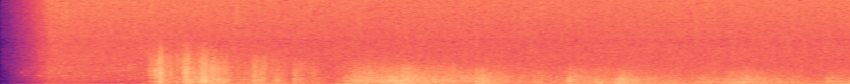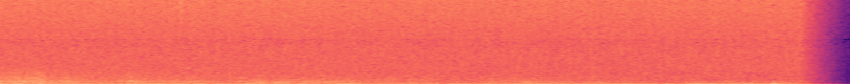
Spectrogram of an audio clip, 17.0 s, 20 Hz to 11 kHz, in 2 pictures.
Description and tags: Thunder and rain as recorded with an Edirol R09 on the 8th of June 2007 in Amsterdam
street-noise, thunder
